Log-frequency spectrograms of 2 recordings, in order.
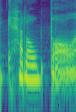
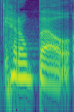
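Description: First: "kettlebell" with the last syllable as "ball"; says "kettle ball". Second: Said in the usual way. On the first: Shown as a demonstration. Admitting a habitual slip to friend, "kettlebell" said as "kettle ball". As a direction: turn the "bell" of kettlebell into "ball". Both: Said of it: "That's incorrect".

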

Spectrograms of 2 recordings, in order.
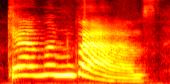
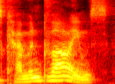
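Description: First: High, loud, drawn-out Southern holler; mock Southern wrestler's cry, slow and high; hammed-up Southern accent. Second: Said in the usual way. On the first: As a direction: holler the name in an exaggerated Southern twang. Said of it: "drop the accent". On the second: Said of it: "Sorry, Cameron Grimes!".

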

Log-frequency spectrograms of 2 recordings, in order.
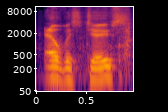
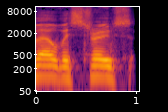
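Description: First: Said in the usual way. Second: "Juice" slipped into "Truce", with an R; slip of the tongue. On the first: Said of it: "Freudian slip there". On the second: Real, not acted. Listing his drinks to his mates, slip of the tongue. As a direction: trip on "Juice", slipping an R in after the first sound. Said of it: "There's an R in there".

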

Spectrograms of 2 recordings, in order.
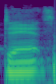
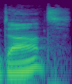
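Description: First: Dance with the vowel of "cat"; flat-vowelled "dance", as in "danss"; dance with short a. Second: Dance said "dahnce"; dance with long ah. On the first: Quizzing co-host on accents, dance with short a. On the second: Quizzing co-host on accents, dance as "dahnce". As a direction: open the vowel of dance to "ah". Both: Shown as a demonstration. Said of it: "What about dance and dance?".

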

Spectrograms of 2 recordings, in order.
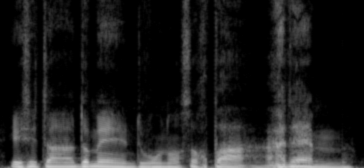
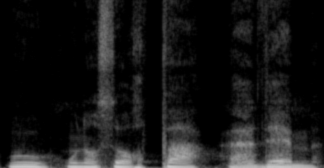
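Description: First: Declaimed alexandrin. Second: Mock ominous. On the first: Pretend. Host declaiming a pompous verse to listeners, mock solemn. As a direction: recite it like a line of classical poetry. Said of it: "Un petit alexandrin au passage". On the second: Dramatic tagline about Raspberry's world.

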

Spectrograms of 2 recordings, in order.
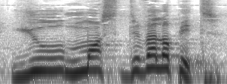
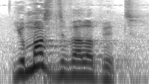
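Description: First: "develop" drawn out and weighted, said slowly; slow stress on develop. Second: "must" hit firmly, the rest falling; stress on must. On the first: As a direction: lean on "develop", slow the whole line. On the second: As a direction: punch "must" as a firm command. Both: Real, not acted.

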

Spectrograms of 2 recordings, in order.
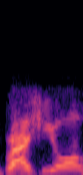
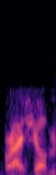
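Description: First: Braciole sounded out stiffly, brah-chee-OH-lay, every vowel said; mock an outsider saying braciole, brah-chee-oh-lay; anglicized mock pronunciation. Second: Braciole said the Italian-American way, brah-ZHOL, final vowel dropped; Italian pronunciation. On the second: Shown as a demonstration. To friends, proud Italian-American braciole. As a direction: say braciole like the family back in Philly, brah-zhol. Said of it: "That's how you say braciole".

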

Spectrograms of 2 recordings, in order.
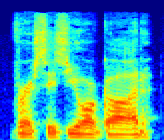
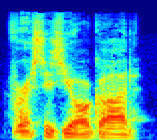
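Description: No difference in how they are said.

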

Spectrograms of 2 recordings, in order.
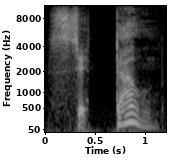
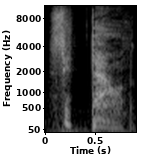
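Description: First: Higher, more emphatic order to sit; sharp insistence with a high-pitched fall; insistent summary command. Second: Curt order to sit; brisk, even-pitched dismissal; summary command. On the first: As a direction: repeat the order, brooking no question. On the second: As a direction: order it firmly, without argument. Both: Acted. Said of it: "saw Bathsheba summarily speaking".

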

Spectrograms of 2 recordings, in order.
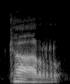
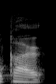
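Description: First: "كار" in a Saudi accent, hard rolled R; loud, Saudi-accented "كار". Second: English-style "كار", as opposed to Saudi-accented; English-accented contrast. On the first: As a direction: say "كار" with a strong Saudi Arabic R. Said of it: "وتتكلم بالأكسنت السعودي". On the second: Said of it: "ما هو ك-، مو كار". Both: Shown as a demonstration.

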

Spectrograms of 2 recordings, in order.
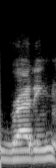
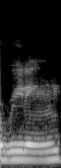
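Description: First: "Reading" with a short e, as RED-ing; alternative pronunciation. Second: "Reading" with a long ee, as REED-ing; alternative pronunciation. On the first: Host thanking the town both ways, "Reading" as RED-ing. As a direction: pronounce "Reading" like Redding. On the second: Host thanking the town both ways, "Reading" as REED-ing. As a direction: pronounce "Reading" like the act of reading. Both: Shown as a demonstration. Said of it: "Tell me if I'm saying it wrong".

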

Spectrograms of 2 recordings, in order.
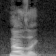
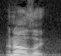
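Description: Both takes have the same delivery.

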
